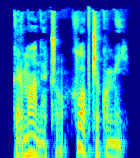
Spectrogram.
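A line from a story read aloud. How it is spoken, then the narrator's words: Quiet. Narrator (Ukrainian): тихо промовив Тефт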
